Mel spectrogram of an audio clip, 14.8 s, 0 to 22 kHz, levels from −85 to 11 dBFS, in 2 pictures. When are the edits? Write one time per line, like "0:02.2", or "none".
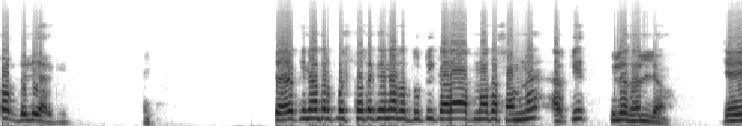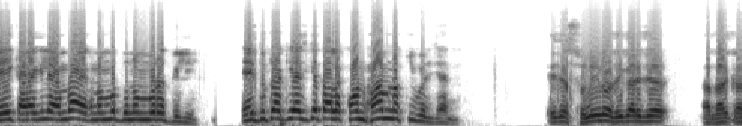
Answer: none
